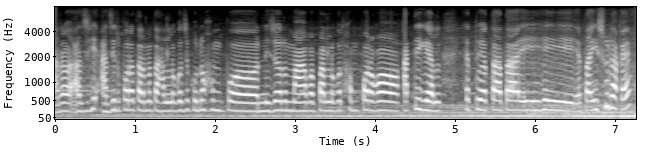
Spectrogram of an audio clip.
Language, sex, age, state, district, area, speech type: Assamese, female, 30-45, Assam, Barpeta, rural, spontaneous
